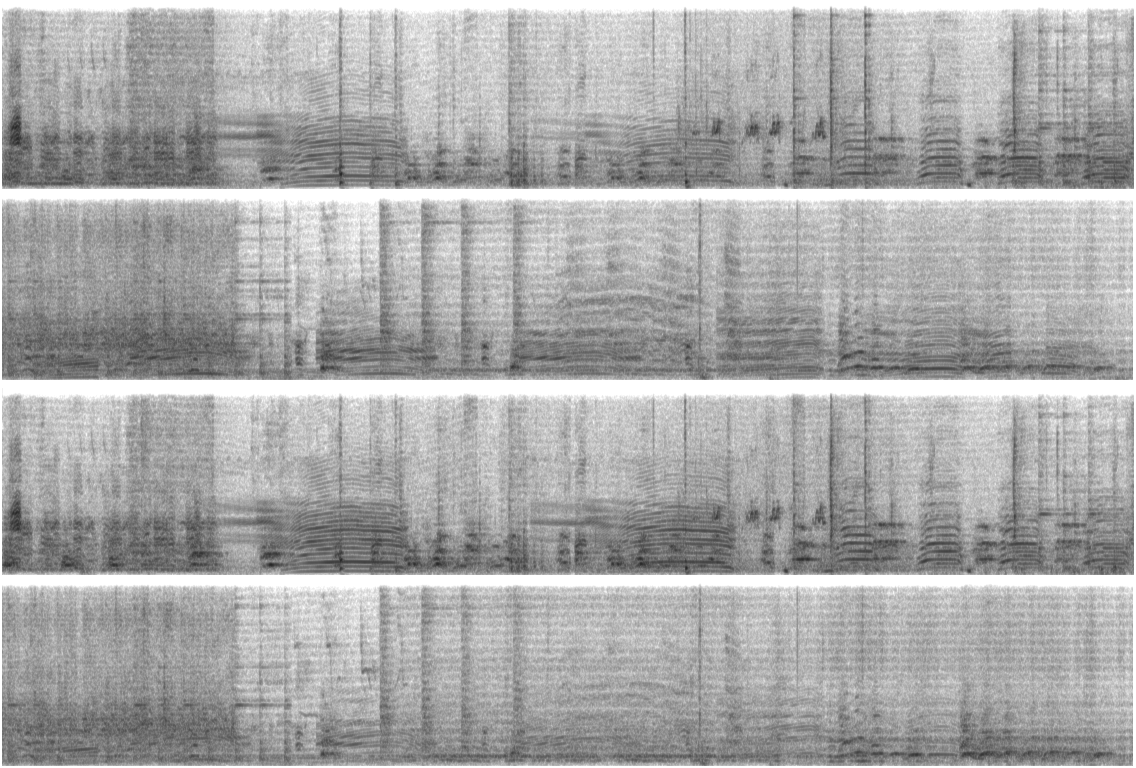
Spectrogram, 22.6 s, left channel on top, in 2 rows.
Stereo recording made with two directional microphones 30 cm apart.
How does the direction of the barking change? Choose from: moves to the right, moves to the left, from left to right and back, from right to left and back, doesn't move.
from right to left and back.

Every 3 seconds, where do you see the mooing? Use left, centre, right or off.
left, right, right, centre, left, left, left, left.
